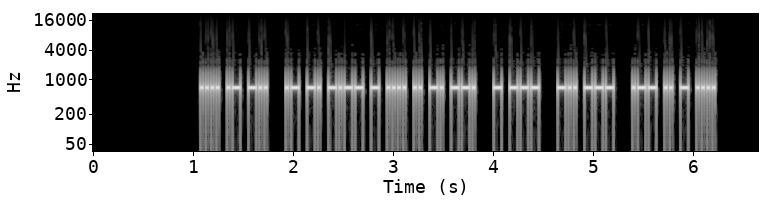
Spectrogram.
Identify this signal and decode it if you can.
Morse code, heard as a keyed tone, about 44 wpm, 700 Hz. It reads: HAD ANYTHING TO DO WITH
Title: Sets of 5 Words Encore 45wpm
